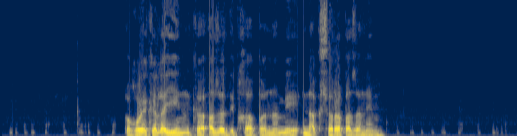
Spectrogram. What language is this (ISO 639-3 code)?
oru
